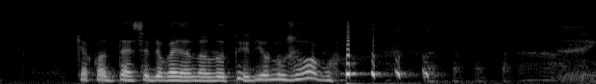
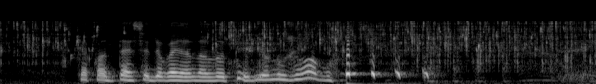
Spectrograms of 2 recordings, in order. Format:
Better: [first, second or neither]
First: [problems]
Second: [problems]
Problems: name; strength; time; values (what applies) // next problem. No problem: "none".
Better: first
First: none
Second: background sound (Liquid); 17 dB below the speech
